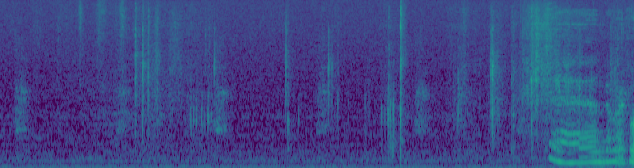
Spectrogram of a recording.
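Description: Paper rustles and crinkles as hands smooth it down.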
